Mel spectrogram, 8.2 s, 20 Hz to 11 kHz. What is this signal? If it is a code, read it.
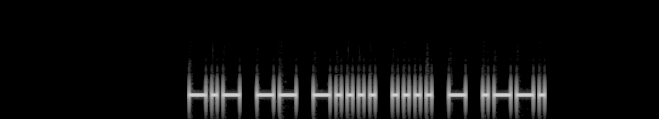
Morse code, heard as a keyed tone, about 17 wpm, 700 Hz. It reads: KM6HTP
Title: USA Call Signs - 6 Characters - Repeated 2x - 17wpm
